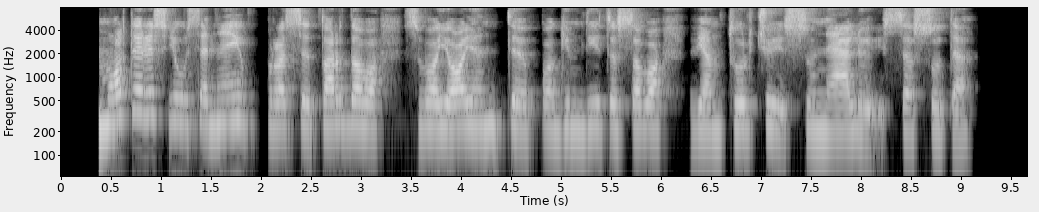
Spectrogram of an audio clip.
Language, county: Lithuanian, Vilnius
